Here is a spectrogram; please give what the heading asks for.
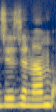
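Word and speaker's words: jejunum: इसको हम लोग प्रोनाउंस करते हैं जम और उससे अगला जो पार्ट है उसे हम लोग कहते हैं जीजनम।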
